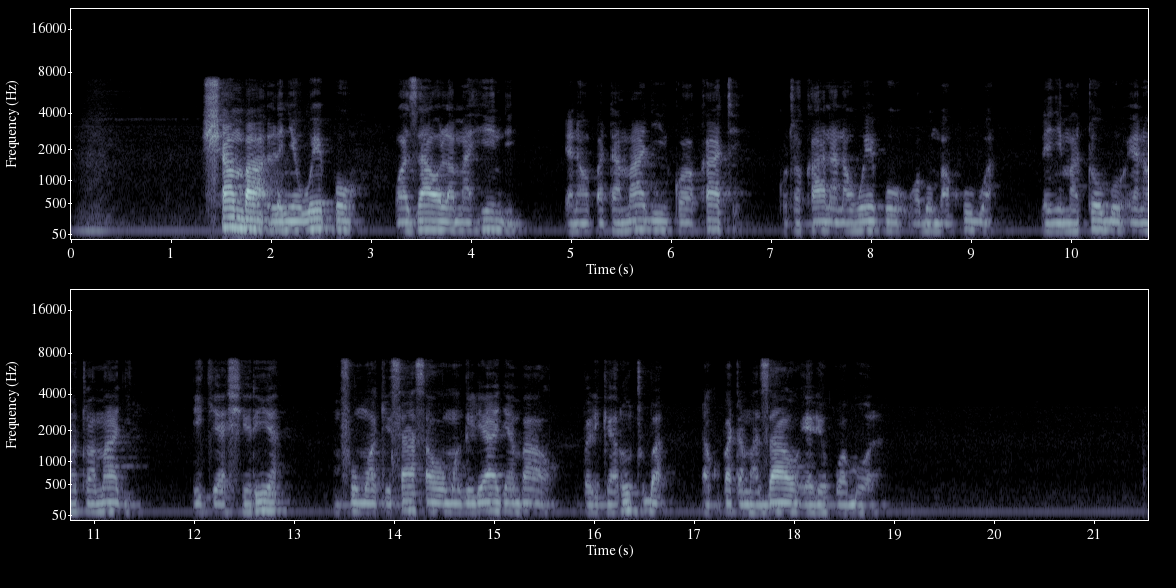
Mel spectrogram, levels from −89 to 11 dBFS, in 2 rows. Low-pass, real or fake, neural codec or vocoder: 7.2 kHz; real; none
